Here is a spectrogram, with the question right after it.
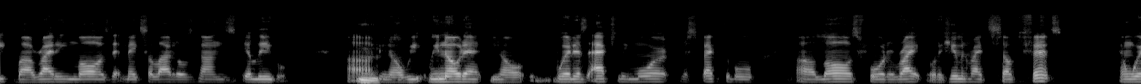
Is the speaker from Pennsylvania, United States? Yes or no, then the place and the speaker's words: yes; Philadelphia, Pennsylvania, United States; I'm a person that was born and raised in Philadelphia, a very blue collar town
